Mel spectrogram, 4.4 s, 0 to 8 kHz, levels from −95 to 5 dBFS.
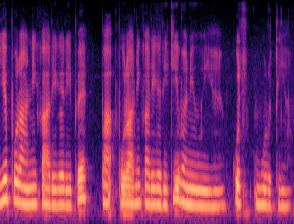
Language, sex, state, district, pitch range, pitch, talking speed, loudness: Hindi, female, Maharashtra, Mumbai Suburban, 160-180 Hz, 170 Hz, 165 wpm, -16 LUFS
